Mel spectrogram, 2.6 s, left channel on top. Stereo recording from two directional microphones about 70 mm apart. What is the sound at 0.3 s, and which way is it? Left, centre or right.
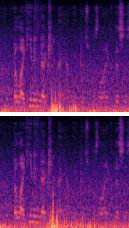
Speech, centre.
